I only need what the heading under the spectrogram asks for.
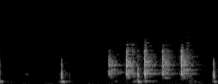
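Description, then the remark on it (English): A man knocks firmly on the front door of a house, starting with a single rap and then a quick run of several sharp knocks in an uneven rhythm, clear with no voices. “Answer the door, Freddy, while I get rid of this apron.”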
